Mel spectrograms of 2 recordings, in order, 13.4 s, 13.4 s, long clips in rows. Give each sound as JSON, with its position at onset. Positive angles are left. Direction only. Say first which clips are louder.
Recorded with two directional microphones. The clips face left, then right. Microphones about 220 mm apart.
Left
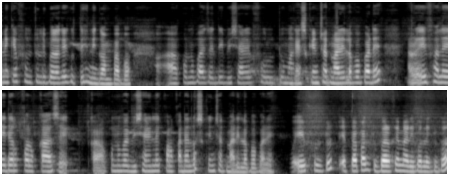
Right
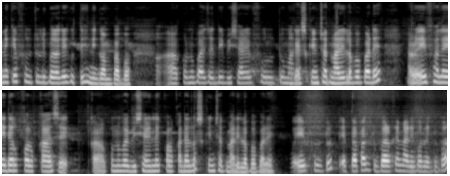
{"t": 0.0, "sound": "a woman's voice", "louder": "right 8 dB", "side_deg": -35}
{"t": 11.1, "sound": "speech", "louder": "even", "side_deg": 5}
{"t": 12.4, "sound": "speech", "louder": "left 3 dB", "side_deg": 15}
